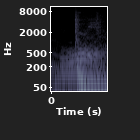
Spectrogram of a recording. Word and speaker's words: nuit: Nuit, like N-W-E-E. N-W-E-E, that's how it's pronounced.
